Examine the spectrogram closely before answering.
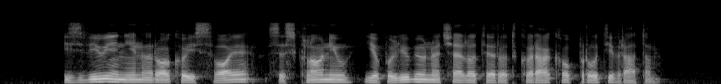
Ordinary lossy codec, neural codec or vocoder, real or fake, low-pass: none; none; real; 7.2 kHz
